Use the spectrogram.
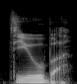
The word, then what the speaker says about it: Thiaoouba: How do you pronounce it? Thiaoouba.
